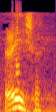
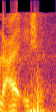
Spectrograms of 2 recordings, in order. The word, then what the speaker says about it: عائشة: مثل مثلا كنا في اول امر، اي امرأة اسمه عائشة نقول ايه؟ عيشة، معروف كده، عيشة، روح لخالتك عيشة، عمتك عيشة. طيب لما علمنا الان الامة ان تقول عائشة، العام يقول عائشة والمتعلم يقول عائشة وهكذا.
